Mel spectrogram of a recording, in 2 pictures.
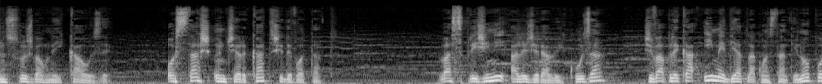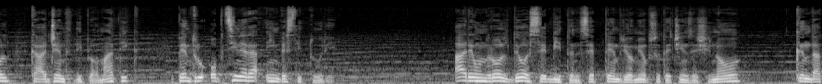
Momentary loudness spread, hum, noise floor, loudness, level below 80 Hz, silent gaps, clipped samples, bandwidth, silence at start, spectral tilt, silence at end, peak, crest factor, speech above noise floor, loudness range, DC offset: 15 LU; 50 Hz at -40 dBFS; -35 dBFS; -14 LUFS; -34 dBFS; none; under 0.1%; 16.5 kHz; 0 s; -5.5 dB/octave; 0 s; 0 dBFS; 14 dB; 22 dB; 3 LU; under 0.1%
